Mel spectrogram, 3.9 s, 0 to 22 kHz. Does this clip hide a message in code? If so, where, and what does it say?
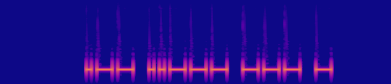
Yes: Morse code from 0.9 to 3.3 s, heard as a keyed tone, about 22 wpm, 700 Hz. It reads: W2OT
